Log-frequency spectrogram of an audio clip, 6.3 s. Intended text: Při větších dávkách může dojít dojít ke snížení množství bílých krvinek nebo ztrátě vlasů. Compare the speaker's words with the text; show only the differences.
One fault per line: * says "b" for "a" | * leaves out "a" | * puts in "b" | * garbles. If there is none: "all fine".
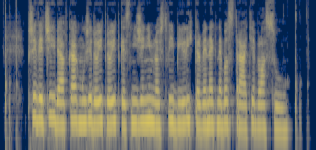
all fine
